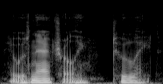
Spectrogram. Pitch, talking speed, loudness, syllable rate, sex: 85 Hz, 185 wpm, -21 LUFS, 7.0 syllables/s, male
